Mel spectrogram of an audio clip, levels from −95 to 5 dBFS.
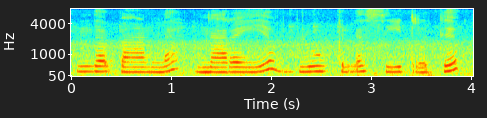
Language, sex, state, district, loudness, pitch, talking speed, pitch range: Tamil, female, Tamil Nadu, Kanyakumari, -16 LUFS, 225 Hz, 105 wpm, 215-235 Hz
